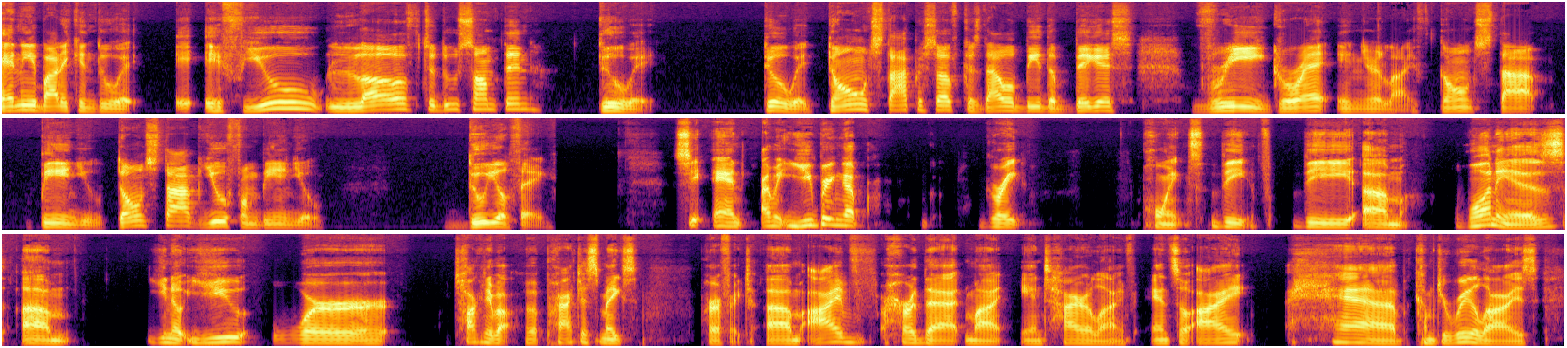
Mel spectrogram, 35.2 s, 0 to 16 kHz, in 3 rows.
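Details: 29-year-old man who stutters, bilingual Spanish-English, currently in speech therapy and practising by talking to strangers, with no known family history of stuttering; stuttering.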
